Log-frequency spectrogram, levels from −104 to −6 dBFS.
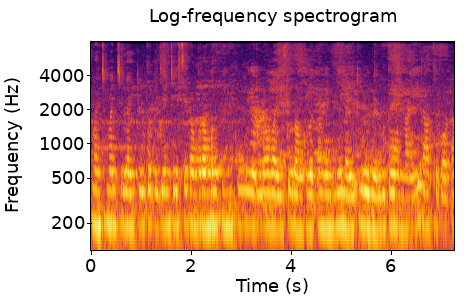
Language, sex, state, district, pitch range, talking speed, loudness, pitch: Telugu, female, Andhra Pradesh, Visakhapatnam, 180-190 Hz, 150 wpm, -18 LUFS, 185 Hz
